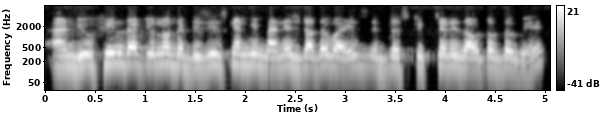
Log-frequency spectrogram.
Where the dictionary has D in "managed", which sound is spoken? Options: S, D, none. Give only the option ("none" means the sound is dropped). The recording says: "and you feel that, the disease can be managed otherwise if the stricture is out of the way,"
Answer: D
